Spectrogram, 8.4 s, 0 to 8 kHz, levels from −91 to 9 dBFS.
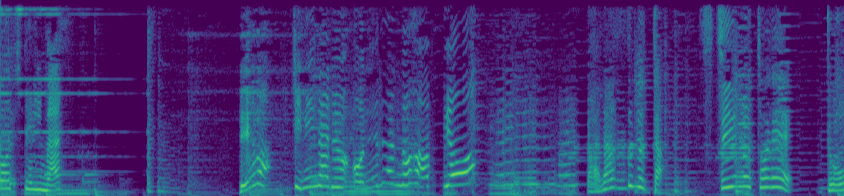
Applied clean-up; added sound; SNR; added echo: neural mask model RNNoise.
